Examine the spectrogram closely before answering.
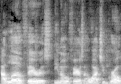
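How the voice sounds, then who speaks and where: This man's voice is bright and sharp, moving at a fairly quick pace with ordinary pitch variation. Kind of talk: casual chat. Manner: fast.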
